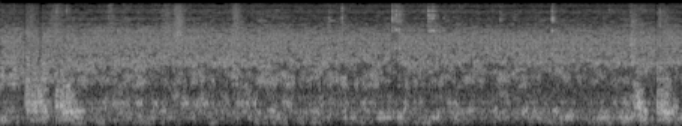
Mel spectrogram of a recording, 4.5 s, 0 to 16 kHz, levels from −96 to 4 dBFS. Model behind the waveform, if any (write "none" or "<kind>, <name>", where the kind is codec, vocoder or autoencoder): none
